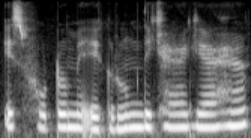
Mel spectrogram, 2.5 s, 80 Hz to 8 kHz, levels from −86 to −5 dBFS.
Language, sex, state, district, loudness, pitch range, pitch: Hindi, female, Bihar, Patna, -12 LUFS, 240-255 Hz, 245 Hz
